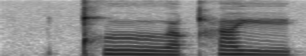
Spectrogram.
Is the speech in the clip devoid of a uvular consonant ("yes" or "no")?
no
